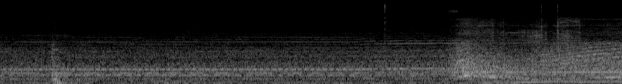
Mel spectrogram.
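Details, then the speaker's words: 2009 Apple Xserve (2x Xeon E5520) at power-on, single power supply connected. A quiet hum, then a click and the fans surge to a loud, steady full-speed whir. Normal startup ramp that settles once the OS loads. "now the excerpt is the loudest during the startup once the operating system loads after a few minutes it will settle down"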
